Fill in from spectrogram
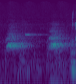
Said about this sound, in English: So yeah, dogs so barking in the background. You just ignore my dogs.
